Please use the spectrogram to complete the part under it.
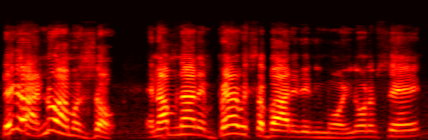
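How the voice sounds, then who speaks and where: A middle-aged man with a Haitian accent, guest on a casual livestream interview, telling animated stories full of slang and swearing. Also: high voice, fast, no room sound. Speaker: guest, documentary producer.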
